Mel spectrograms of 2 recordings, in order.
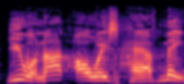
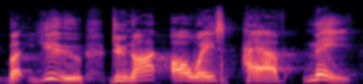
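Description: First: Not leaned on, preacher repeating it; stress on not. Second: Slow, every word pressed; slow, weighty reading. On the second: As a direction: let the Lord's words land slowly. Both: Shown as a demonstration.

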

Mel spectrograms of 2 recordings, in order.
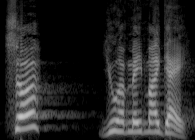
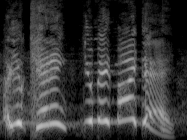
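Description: First: Put-on accented caller laughing, "made" stressed; a lightly accented caller laughing with joy; plain "you have made my day" said through a laugh. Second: Much higher and loud, laughing, "my" stressed; elated retold reply with the stress on "my"; laughing delight. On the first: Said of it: "I'll give him a little accent". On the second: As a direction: toss "my" back at him with a laugh. Joyful reply to caller.

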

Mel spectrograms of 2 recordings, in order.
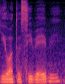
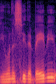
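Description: First: Put-on "You want to see baby?" in a throaty Eastern European accent. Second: Said in the usual way. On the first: Host quotes the Ukrainian neighbor in a throaty Eastern European accent. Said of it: "That was pretty good". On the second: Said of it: "Or more like".

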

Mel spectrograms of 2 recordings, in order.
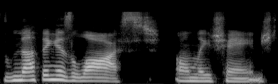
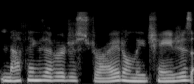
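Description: First: Slow careful quote. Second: Said in the usual way. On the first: Shown as a demonstration. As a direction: land the remembered line slowly and deliberately. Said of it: "There we go. I got there". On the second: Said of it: "totally fucking up that line".

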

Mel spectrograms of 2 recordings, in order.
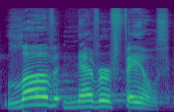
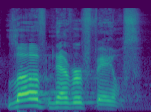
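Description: First: Love never fails, said very slowly with stress on love; slow, solemn scripture quote. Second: Love never fails again slower and lower, love stressed; drawn out Love never fails, calm and low; slow, low repeat of the verse. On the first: Preacher quoting scripture to the congregation, slow and solemn. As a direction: pause on each word of Love never fails. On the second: Pastor repeating the verse to reassure nervous listeners, slow and low. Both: Shown as a demonstration. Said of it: "This is in your Bible".

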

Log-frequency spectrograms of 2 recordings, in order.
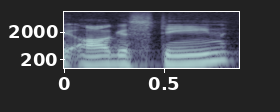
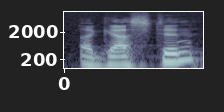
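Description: First: Put-on Augustine said as AW-gus-teen, stress on the first syllable; alternate pronunciation. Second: Augustine said as uh-GUS-tin, stress on the second syllable; first pronunciation. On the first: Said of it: "depends on which syllable you put the emphasis". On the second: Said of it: "or you could say Augustine". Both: Shown as a demonstration.

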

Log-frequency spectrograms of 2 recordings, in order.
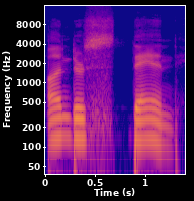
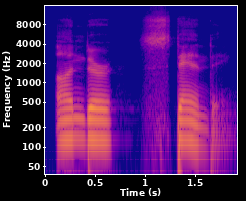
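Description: First: Slow, stretched out; drawn-out answer. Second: Even slower, settling; slower repeat. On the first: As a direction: draw the word out for them. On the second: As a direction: let it sink, slowly. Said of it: "repeated slower". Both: Shown as a demonstration.

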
